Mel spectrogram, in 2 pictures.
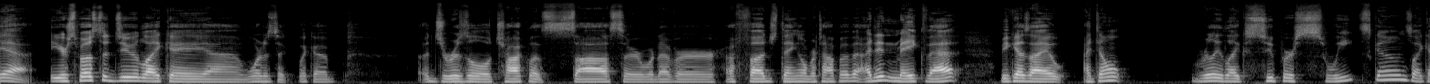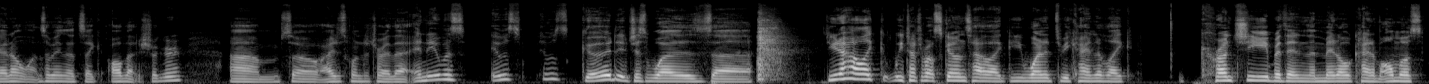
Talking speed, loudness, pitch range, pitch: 205 wpm, -22 LUFS, 125-160 Hz, 140 Hz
